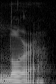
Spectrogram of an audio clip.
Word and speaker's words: Lauria: Laura Jaylene Bible was born on April 18, 1983, and grew up in Welch, Oklahoma. Her name was spelled Lauria, but it is pronounced Laura.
